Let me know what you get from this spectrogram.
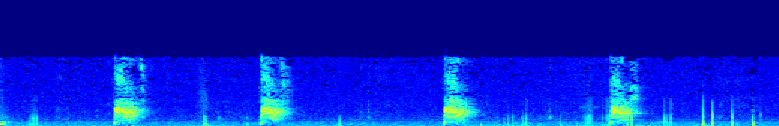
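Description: A small white dog barking four times, single sharp barks spaced about a second and a half apart, with a few faint clicks between the last two.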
